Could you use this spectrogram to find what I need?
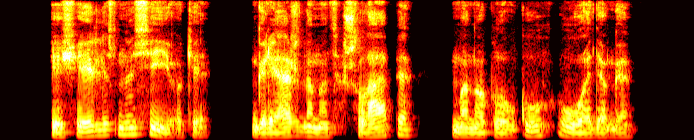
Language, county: Lithuanian, Klaipėda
